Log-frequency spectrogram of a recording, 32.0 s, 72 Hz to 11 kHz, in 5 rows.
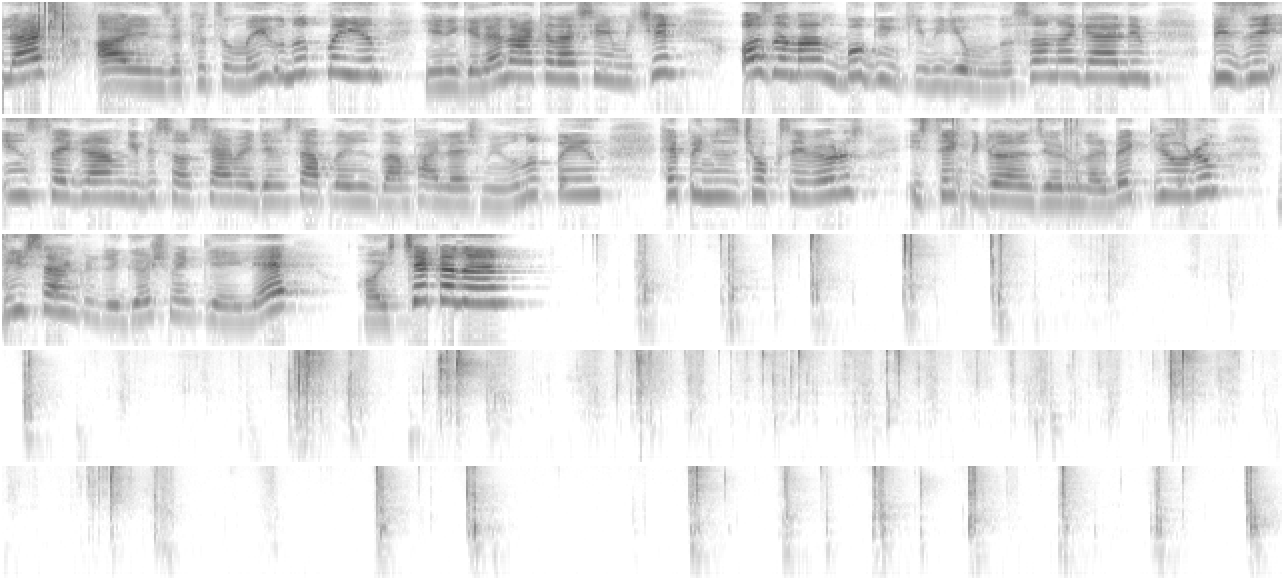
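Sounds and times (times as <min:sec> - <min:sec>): slime crackling and popping: 0:00.0 - 0:00.5, 0:15.6 - 0:26.5, 0:29.0 - 0:32.0.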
